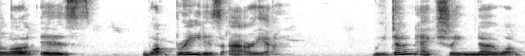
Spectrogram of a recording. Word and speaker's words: Arya: As you've heard in the video, we pronounce it Arya.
